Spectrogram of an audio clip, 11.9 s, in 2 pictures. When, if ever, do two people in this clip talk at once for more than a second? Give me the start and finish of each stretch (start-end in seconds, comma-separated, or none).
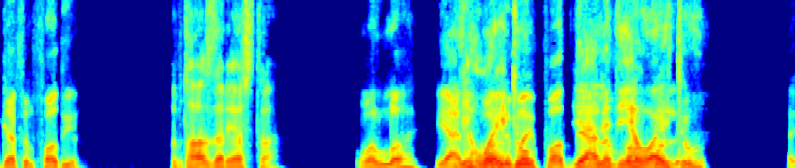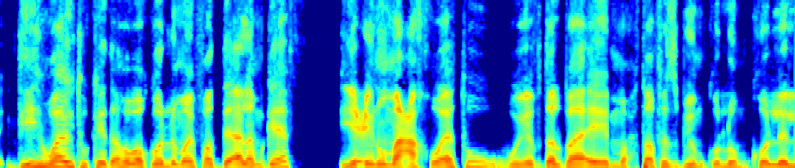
3.4-5.1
